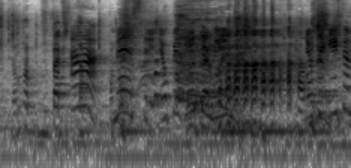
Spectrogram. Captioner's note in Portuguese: Risadas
